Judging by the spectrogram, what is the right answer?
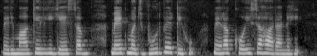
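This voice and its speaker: A woman voicing a desperate, tearful young daughter in a storybook reading, with pleading lines read in an even tone. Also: medium pitch, lightly acted.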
